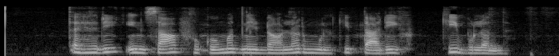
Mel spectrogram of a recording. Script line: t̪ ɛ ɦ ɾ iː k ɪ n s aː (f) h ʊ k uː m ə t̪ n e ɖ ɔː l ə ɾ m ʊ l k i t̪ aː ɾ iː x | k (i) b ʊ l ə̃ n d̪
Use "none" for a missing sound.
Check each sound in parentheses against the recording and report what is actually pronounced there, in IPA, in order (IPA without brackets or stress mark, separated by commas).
f, i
